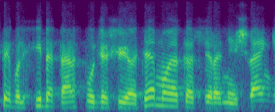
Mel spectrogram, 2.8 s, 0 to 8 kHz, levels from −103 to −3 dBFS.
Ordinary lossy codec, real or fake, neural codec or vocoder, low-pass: Opus, 24 kbps; real; none; 7.2 kHz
